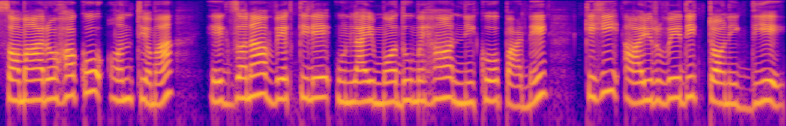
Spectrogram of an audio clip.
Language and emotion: Nepali, neutral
